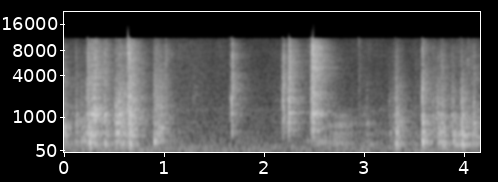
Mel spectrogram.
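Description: A string of irregular light clicks and taps: small hard plastic craft items such as clear stamps, acrylic blocks and stamp packaging being handled and set down on a craft desk.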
